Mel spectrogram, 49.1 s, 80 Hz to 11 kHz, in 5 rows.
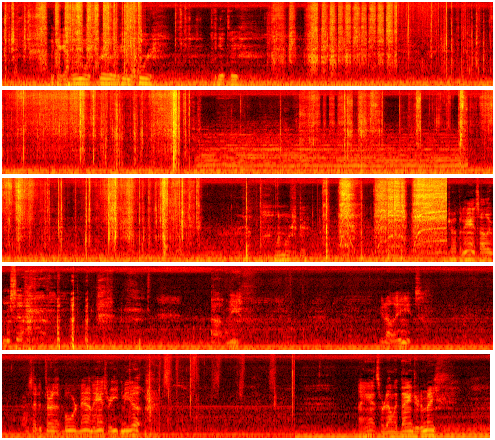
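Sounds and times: power drill running: 0:26.3 - 0:28.6.

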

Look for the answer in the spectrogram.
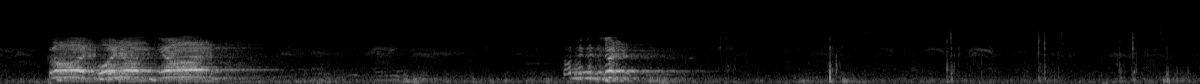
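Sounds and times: crows cawing faintly: 0:02.6 - 0:03.2, 0:04.1 - 0:05.3, 0:07.2 - 0:10.5.

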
